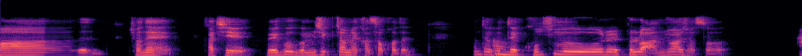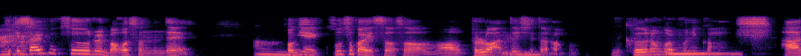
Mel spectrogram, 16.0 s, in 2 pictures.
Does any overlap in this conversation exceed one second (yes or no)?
no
